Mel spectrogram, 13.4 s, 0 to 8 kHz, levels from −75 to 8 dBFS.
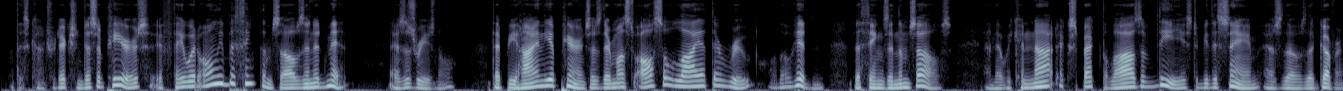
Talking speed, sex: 230 wpm, male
